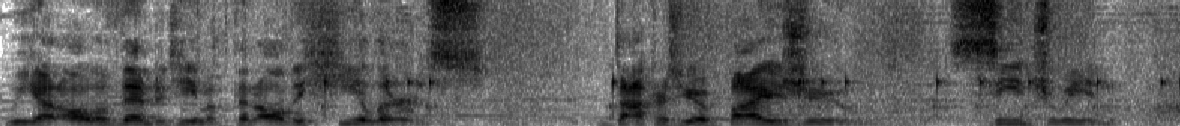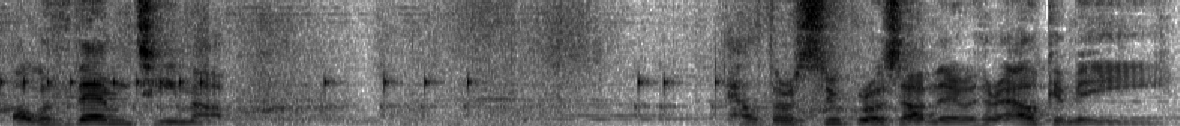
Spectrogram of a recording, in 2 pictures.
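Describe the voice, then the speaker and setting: A male game streamer chatting casually as he plays. His voice is a little high, and faint music runs underneath his commentary. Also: expressive, a little slow, pauses often. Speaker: game livestreamer.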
